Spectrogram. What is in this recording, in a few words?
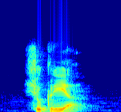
Thank You Urdu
